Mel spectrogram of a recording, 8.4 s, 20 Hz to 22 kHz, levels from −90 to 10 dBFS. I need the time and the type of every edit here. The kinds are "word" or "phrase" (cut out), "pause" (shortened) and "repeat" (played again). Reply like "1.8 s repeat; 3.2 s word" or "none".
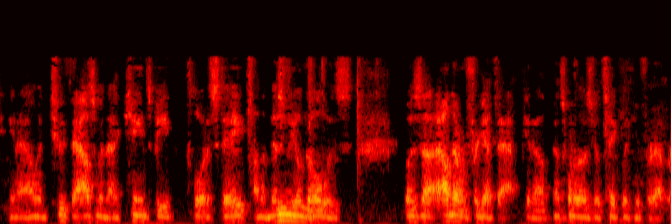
4.9 s pause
